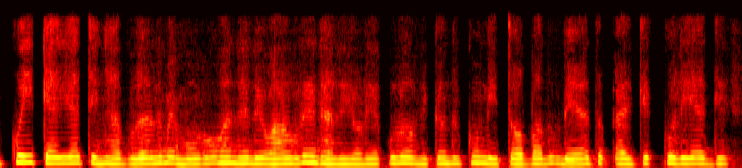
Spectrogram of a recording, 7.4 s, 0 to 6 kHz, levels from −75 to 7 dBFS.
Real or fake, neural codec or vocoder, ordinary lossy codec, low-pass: fake; codec, 16 kHz in and 24 kHz out, 0.4 kbps, LongCat-Audio-Codec, two codebook decoder; AAC, 48 kbps; 5.4 kHz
